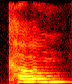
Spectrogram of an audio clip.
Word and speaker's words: comb: Comb your hair. Comb. So, it has a silent B. Don't try and pronounce the B when you have that combination of M and B together. So, for example, in the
